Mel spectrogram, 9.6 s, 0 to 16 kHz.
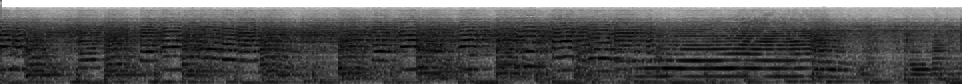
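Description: A 1951 78 rpm shellac record playing a swing band: saxophones, trumpet and trombone over piano, bass and drums. Partway through, the horns hold a long chord.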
